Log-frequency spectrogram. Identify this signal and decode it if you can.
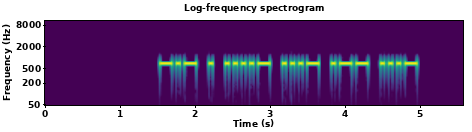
Morse code, heard as a keyed tone, about 24 wpm, 700 Hz. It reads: KE4VWV
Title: Speed Racing - USA Call Signs 22wpm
